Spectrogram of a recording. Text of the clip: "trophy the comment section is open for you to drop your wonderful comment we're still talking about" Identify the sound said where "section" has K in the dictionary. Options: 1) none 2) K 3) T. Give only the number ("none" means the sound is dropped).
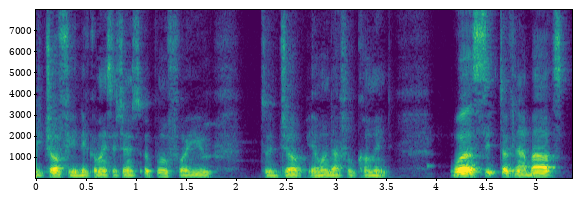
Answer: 1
